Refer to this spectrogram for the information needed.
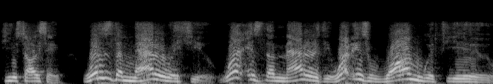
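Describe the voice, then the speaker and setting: A man with a fairly high pitch. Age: 60s. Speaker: personal development coach. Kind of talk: coaching seminar. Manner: animated.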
